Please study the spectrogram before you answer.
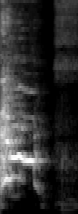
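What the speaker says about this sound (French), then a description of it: "Dès qu'il entend le moindre bruit, il aboie." A pet dog gives a single loud, close bark that fades into a short whimpering tail.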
